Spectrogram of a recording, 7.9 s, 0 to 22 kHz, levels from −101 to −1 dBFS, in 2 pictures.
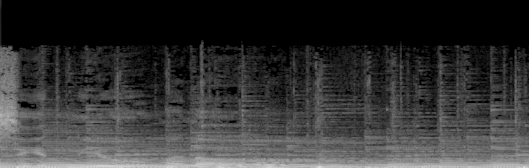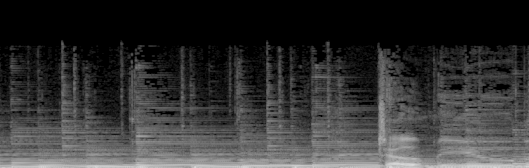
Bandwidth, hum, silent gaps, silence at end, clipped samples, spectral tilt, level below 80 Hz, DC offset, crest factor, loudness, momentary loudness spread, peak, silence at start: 15.5 kHz; none; none; 0 s; under 0.1%; -6.5 dB/octave; -58 dBFS; under 0.1%; 18 dB; -25 LUFS; 6 LU; -6 dBFS; 0 s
